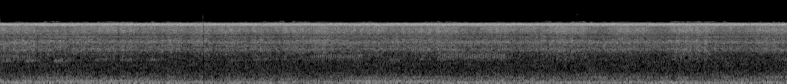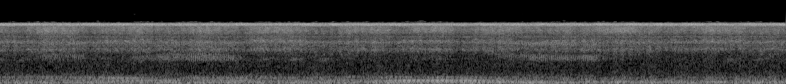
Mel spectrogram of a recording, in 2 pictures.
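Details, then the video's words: Male cicadas chirping at dusk on a summer night in Georgia, USA, to attract females: a loud, even, high-pitched shrilling drone, with faint low rumbles swelling briefly underneath partway through. "Cicadas at Dusk, Summer Night"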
